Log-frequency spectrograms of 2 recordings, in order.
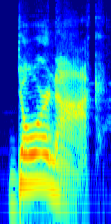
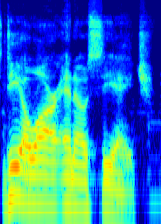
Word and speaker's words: Dornoch: Door Knock. It's Dornoch. I'm sure it's pronounced like Dornoch.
